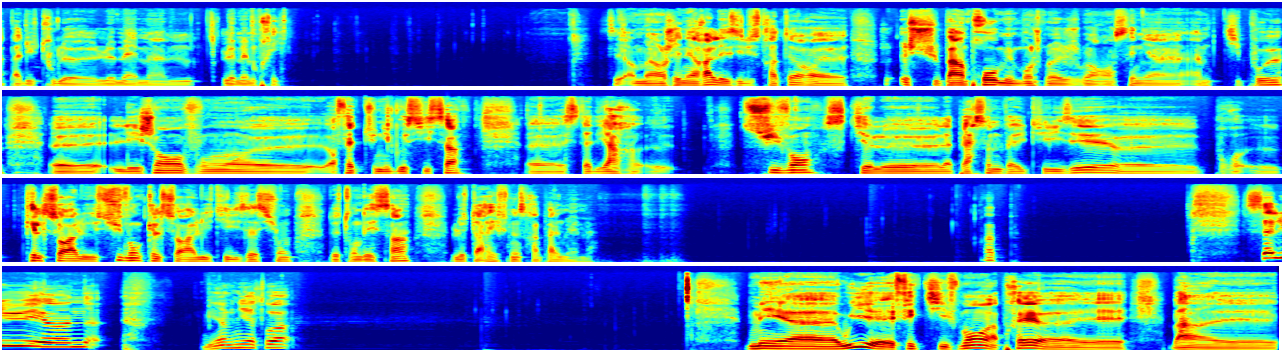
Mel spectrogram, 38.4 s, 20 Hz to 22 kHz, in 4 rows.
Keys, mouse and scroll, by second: 23.1 space, 23.4 click, 23.6 click.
